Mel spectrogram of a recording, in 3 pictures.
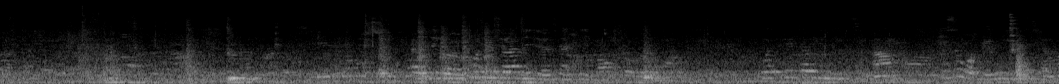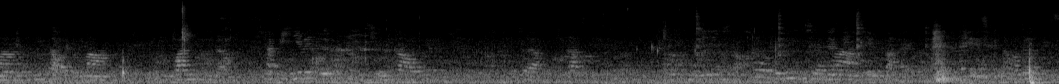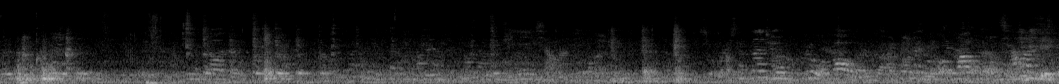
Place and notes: {
  "title": "neoscenes: hot and sour dumplings",
  "latitude": "-33.88",
  "longitude": "151.20",
  "altitude": "29",
  "timezone": "Europe/Berlin"
}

